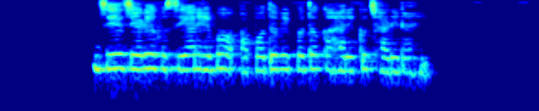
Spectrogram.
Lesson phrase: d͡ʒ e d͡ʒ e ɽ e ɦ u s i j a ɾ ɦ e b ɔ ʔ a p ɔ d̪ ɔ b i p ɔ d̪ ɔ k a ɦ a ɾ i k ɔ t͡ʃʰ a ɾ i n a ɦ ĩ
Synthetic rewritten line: d͡ʒ e d͡ʒ e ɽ e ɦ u s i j a ɾ ɦ e b ɔ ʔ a p ɔ d̪ ɔ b i p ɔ d̪ ɔ k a ɦ a ɾ i k u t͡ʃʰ a ɽ i n a ɦ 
